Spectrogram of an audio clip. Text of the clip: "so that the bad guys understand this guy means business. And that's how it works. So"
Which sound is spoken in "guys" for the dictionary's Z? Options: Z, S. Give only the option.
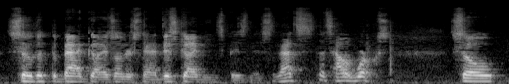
Z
